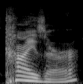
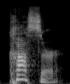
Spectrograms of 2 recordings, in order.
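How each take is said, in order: First: The first syllable rhymes with 'eye'. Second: The first syllable sounds like 'ka'. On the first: The speaker calls it wrong. "I was pronouncing it like the roll of bread" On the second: The speaker calls it right. "You say the Kai part like ka part in California"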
